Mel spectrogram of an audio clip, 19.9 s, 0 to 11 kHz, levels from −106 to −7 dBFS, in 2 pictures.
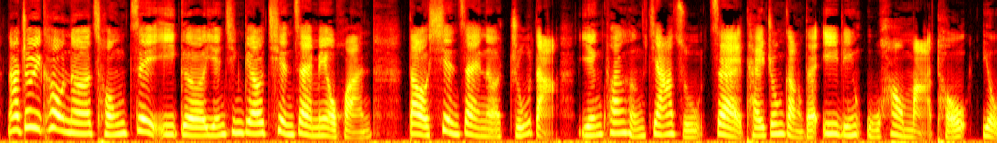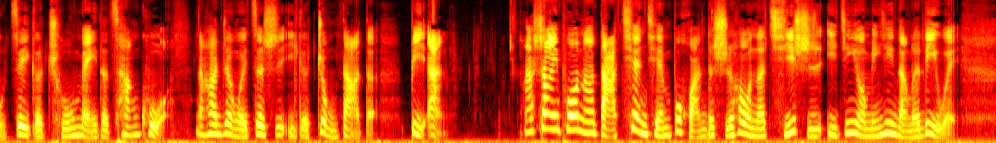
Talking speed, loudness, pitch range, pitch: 255 characters per minute, -22 LUFS, 190-245 Hz, 220 Hz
